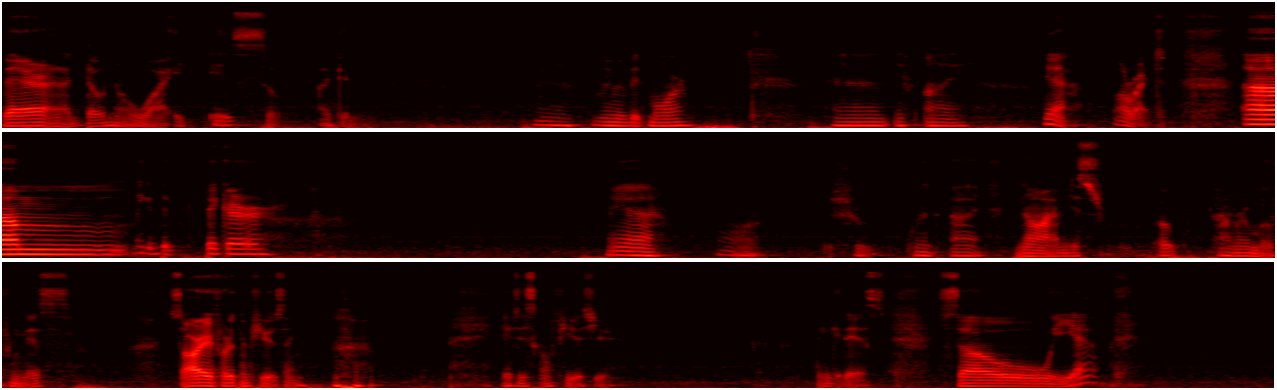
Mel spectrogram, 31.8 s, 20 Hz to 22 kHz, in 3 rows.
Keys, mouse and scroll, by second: 0.2 Tab, 1.8-3.6 drag, 2.2 Tab, 2.7 Tab, 3.6 middle click, 4.3 s, 5.3-9.3 drag, 6.7 Tab, 8.1-10.3 middle drag, 12.0-13.6 drag, 15.5 Tab, 16.8-18.6 drag, 19.1 x, 20.3 ctrl+z, 21.8 x, 23.2 Tab, 26.0-27.7 drag, 27.7-31.8 middle drag.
